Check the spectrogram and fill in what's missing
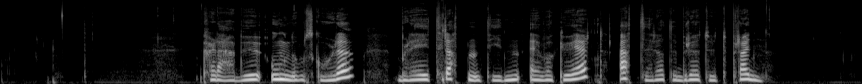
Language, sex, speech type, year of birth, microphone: Norwegian, female, read, 1981, Shure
